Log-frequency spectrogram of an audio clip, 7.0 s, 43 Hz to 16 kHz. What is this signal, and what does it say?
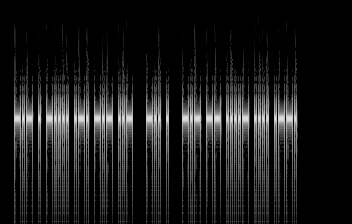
Morse code, heard as a keyed tone, about 30 wpm, 700 Hz. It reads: KE6RKU DE KM4HP
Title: USA Callsign DE Callsign 30wpm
